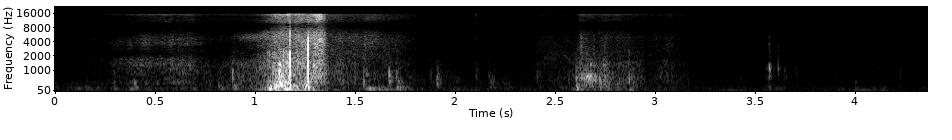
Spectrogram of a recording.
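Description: Rustling and handling noise, as of clothing and a hand in a pocket: one louder burst about a second in, a smaller one near three seconds, and a faint click shortly before the end.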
